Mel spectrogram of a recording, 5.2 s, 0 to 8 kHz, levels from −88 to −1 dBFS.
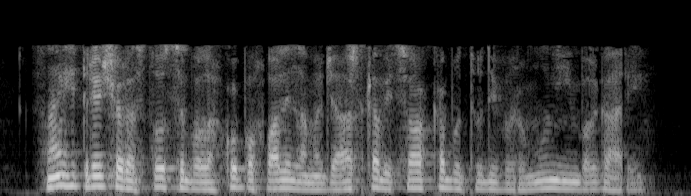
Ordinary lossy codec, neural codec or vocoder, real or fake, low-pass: AAC, 16 kbps; codec, 44.1 kHz, 7.8 kbps, DAC; fake; 7.2 kHz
